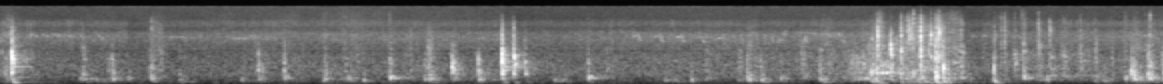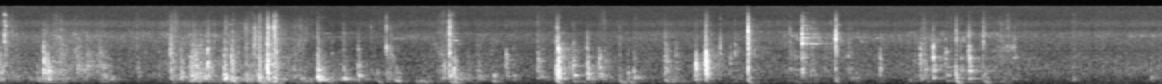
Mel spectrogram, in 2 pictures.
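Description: Wooden boxes being handled: a run of irregular knocks, clunks and scrapes of wood on wood as a box is lifted and a wooden chest is opened and worked in. The clatter thickens into two busier stretches, about a third of the way in and again just past the middle.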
